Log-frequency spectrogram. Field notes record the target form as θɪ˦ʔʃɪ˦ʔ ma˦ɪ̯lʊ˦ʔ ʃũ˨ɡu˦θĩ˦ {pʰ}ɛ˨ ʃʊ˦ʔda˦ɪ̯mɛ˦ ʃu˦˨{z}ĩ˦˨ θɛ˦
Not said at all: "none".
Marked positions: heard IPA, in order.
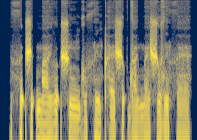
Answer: pʰ, z

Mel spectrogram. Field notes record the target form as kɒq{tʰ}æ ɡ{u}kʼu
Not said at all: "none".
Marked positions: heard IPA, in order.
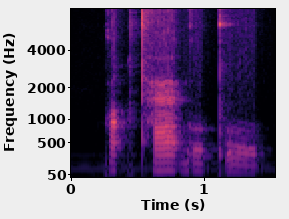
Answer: tʰ, u

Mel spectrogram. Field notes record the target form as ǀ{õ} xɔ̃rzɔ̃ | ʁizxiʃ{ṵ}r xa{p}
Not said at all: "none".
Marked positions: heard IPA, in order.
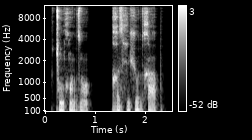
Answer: ũ, u, p

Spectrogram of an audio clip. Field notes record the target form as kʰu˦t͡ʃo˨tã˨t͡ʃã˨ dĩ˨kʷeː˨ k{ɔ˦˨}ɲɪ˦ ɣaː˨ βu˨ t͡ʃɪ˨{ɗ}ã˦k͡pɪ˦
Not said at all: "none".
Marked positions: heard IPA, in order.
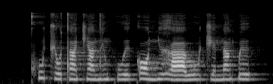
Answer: ɔ˦˨, n

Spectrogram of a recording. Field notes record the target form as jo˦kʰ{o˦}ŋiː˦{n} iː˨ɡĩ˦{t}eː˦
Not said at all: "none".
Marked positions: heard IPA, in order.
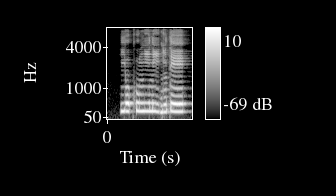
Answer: u˦, n, t

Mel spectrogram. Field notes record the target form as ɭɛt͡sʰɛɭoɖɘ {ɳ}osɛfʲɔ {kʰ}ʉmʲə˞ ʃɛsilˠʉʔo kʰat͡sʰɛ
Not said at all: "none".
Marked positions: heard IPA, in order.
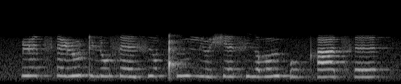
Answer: ɳ, ǃʰ

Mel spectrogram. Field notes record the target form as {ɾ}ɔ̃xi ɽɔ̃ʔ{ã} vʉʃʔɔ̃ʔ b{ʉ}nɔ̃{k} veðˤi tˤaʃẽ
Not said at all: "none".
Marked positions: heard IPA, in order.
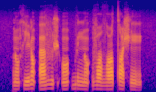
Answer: ɾ, a, ʉ, ʔ

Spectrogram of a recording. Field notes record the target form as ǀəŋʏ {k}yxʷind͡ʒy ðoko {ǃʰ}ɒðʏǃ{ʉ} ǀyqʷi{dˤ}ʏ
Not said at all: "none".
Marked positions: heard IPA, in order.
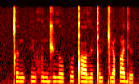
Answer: k, ǃ, ʉ, d

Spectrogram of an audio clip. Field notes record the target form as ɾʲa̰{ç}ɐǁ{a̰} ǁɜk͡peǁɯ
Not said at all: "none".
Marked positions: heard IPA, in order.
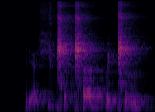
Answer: ç, ə̰

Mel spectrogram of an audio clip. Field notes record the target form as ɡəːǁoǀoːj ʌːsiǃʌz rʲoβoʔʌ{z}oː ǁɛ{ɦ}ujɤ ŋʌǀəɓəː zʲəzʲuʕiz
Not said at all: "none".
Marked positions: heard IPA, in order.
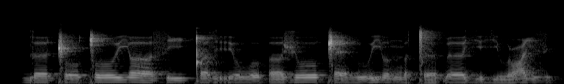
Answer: ʒ, ɦ

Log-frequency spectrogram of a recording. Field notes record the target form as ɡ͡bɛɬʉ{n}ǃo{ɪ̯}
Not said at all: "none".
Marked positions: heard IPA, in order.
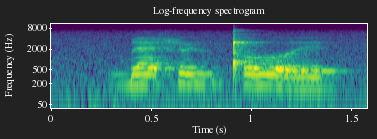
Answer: n, ɪ̯

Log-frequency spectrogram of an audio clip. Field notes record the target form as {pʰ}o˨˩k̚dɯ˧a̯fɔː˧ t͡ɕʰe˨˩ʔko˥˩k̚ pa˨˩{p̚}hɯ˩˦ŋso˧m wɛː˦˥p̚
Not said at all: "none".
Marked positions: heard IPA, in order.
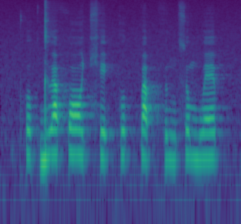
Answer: pʰ, p̚

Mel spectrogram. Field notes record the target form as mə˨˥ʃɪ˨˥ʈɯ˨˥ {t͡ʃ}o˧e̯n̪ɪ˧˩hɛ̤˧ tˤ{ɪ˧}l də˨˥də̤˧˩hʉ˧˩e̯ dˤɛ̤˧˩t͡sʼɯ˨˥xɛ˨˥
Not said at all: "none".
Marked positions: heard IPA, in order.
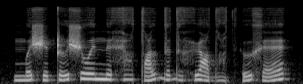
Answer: ʃ, ɪ˨˥

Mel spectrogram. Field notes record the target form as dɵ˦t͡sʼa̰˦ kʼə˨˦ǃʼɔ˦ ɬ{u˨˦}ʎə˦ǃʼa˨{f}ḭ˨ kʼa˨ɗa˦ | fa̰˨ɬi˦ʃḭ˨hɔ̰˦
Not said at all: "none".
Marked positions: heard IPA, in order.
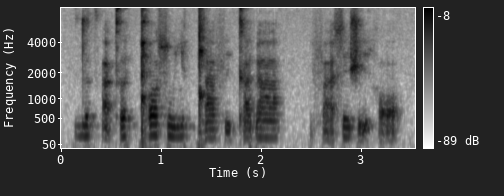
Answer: u˨, f

